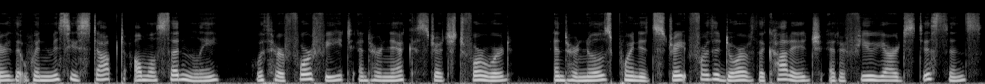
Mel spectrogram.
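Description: No technical faults can be heard anywhere in the recording. Nothing in the sound goes wrong at any point along its course.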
